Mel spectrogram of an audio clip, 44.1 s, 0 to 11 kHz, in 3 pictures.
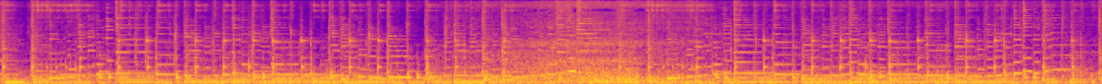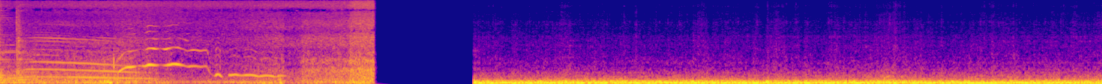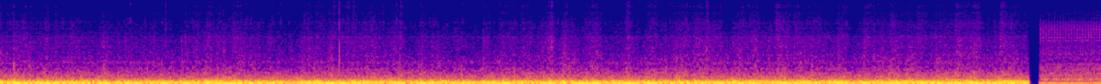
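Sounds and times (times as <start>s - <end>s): strong wind buffeting microphone: 6.2s - 11.7s, 21.0s - 43.2s.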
